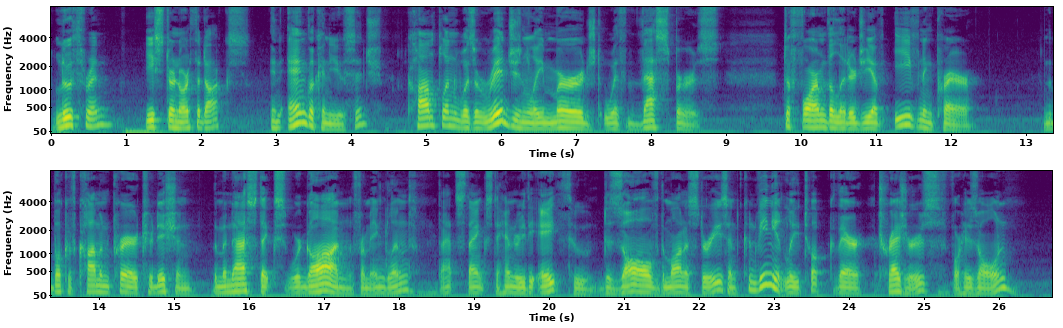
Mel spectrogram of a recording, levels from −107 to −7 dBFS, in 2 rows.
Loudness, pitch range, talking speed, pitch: -25 LUFS, 90-115 Hz, 110 wpm, 100 Hz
